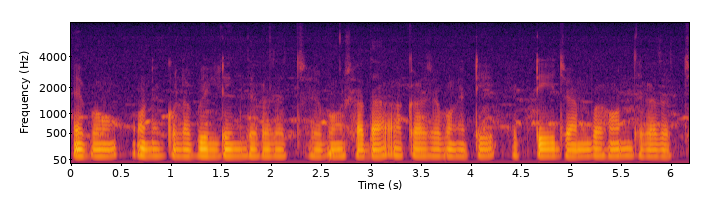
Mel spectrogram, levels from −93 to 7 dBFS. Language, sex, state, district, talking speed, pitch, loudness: Bengali, female, Tripura, Unakoti, 135 wpm, 100 Hz, -19 LUFS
